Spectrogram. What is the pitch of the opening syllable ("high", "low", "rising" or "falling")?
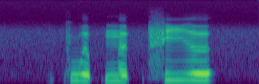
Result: low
